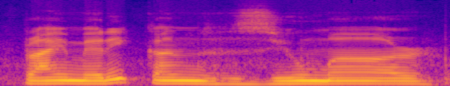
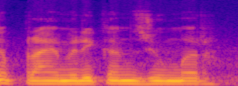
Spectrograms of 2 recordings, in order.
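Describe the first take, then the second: First: Drawn-out, syllable by syllable; measured, very slow term read-out; slow dictation. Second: Said in the usual way. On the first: Shown as a demonstration. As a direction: stretch both words out for note-takers. Teacher dictating the new term.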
